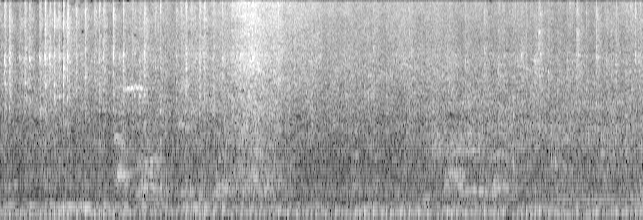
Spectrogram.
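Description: Small pickup truck's engine running with a steady drone as it moves slowly under a heavy load. Faint voices call out about a second in and again near the end.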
